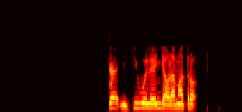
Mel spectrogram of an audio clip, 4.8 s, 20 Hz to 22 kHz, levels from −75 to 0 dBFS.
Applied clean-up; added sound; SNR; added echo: neural mask model DeepFilterNet 3.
